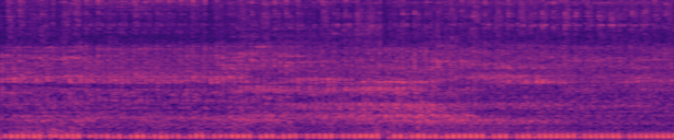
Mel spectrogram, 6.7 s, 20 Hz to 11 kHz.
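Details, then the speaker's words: 2017 Ural cT sidecar motorcycle on first start after a Keihin Gen 2 EFI installation, possibly still with air in the fuel lines: deep, even, smooth idle with no knocks or misses, a normal idle. "yeah smoothing on out now sounding good"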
